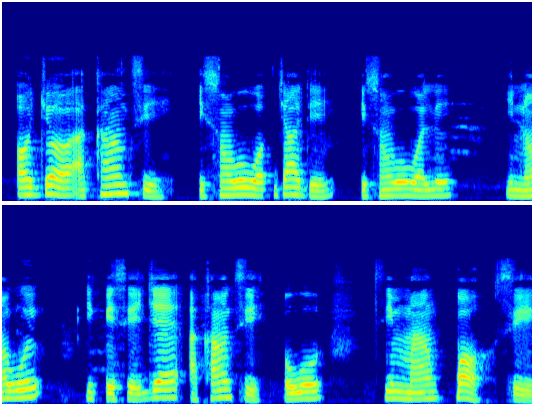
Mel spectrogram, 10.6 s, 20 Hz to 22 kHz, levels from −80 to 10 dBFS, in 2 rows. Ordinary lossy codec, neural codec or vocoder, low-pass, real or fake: AAC, 32 kbps; none; 7.2 kHz; real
